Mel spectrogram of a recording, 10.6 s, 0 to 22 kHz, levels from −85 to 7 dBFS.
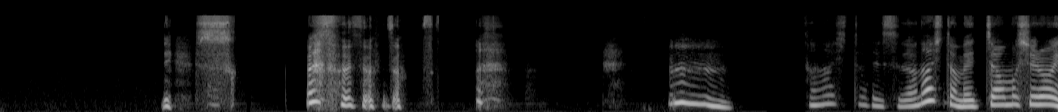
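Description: Gaps at joins of encoded pieces cut the speech from 2.47 to 2.51 s (about 42 ms) and from 8.51 to 8.53 s (24 ms), six seconds apart. Separately encoded pieces were joined with their leading delay and end padding left in, so brief gaps with smeared edges interrupt the speech before it resumes where it stopped.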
